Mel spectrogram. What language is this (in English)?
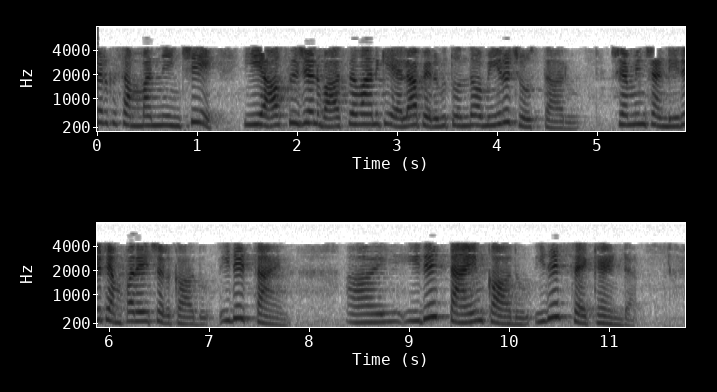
Telugu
